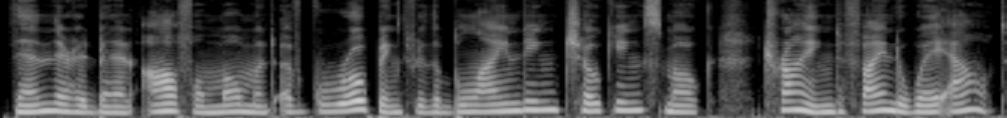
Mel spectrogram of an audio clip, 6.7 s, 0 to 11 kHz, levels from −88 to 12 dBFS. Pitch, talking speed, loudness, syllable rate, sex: 200 Hz, 180 wpm, -18 LUFS, 4.4 syllables/s, female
